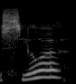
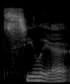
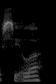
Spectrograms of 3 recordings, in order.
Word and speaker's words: Ciela: Is it Ciela? Ciela? I always, like, thought it was Celia or something, which is wrong. Ciela. Ciela. I'll say Ciela.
